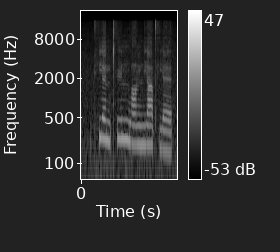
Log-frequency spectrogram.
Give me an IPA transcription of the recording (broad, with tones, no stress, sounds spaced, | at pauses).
pʰ j ɛ˥˨ n t̪ʰ y˦ n n̪ w ɑ˦ ŋ n̪ j ä˦ pʰ j ɛ˨˩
